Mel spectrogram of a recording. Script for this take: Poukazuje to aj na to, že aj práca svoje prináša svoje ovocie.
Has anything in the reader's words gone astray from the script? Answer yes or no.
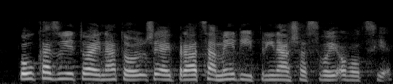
yes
